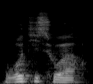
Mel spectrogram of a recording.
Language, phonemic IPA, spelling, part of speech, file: French, /ʁo.ti.swaʁ/, rôtissoire, noun, Fr-rôtissoire.ogg
- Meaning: rotisserie, broiler (device)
